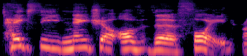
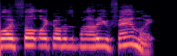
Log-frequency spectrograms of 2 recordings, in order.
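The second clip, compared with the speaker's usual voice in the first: higher, mock-polite, put-on British voice; 5 semitones higher than usual. Mocking an argument about family, speaker voices someone breaking in, put-on polite British tone. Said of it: "it just sounds so British and polite".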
